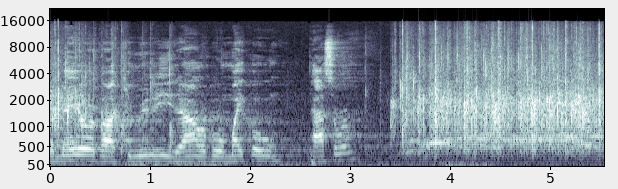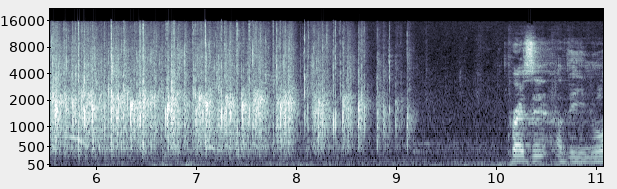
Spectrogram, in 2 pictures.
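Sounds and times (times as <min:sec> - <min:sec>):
audience applauding: 0:00.0 - 0:01.2, 0:03.4 - 0:09.2.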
